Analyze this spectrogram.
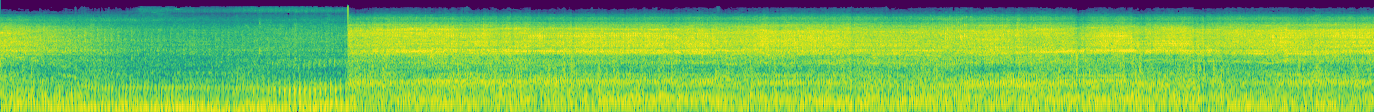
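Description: A motorcycle engine rumbles up close as the bike rides along.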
